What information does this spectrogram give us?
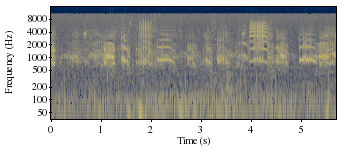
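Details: Common cranes calling as a flock in Gujarat, India, where they winter: a steady stream of overlapping, buzzy trumpeting notes from many birds, some louder bursts standing out over a continuous murmur.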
